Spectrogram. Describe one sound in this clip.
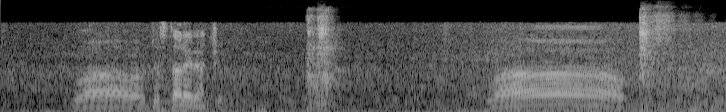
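A young man speaks in drawn-out, sing-song tones close to a microphone.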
